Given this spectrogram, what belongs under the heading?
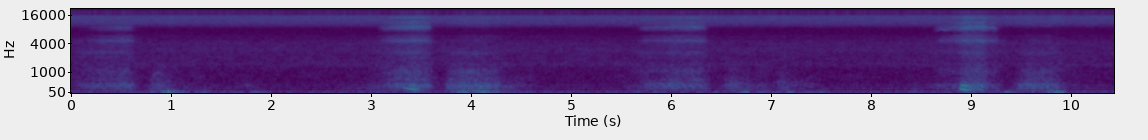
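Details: Close-up recording of a puppy in deep sleep: soft, snuffly breaths with faint snoring rattles, quiet and somewhat uneven; dog snoring.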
